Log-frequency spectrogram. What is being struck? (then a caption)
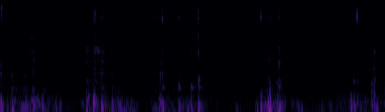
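Plastic water bottle, partly filled. A small clear plastic water bottle with a blue cap, partly filled with water and held horizontally, is tapped on its ridged body with long black nails. Soft, quick clicking taps with a hollow low thump and a bright tick come in loose clusters over a quiet background.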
